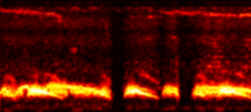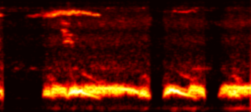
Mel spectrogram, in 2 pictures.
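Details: Pesom/Kacuk-style song of a spotted dove, used to teach a new bird: rich, low coos in long, slightly falling notes, grouped into phrases about one second apart with short gaps.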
